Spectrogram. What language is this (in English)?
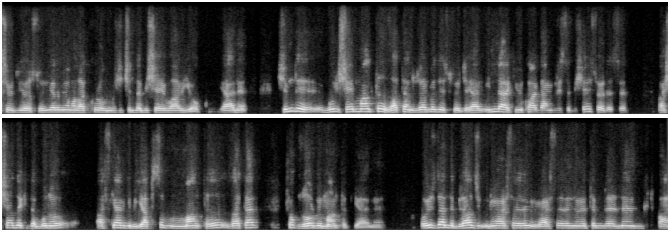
Turkish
